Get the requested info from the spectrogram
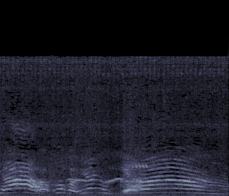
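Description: A woman's voice speaking Hmong, high-pitched and animated, in quick rising and falling phrases.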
